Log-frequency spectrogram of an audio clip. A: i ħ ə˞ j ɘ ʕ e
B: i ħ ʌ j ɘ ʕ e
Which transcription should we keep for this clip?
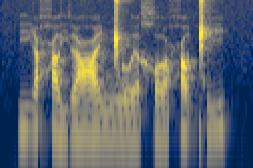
B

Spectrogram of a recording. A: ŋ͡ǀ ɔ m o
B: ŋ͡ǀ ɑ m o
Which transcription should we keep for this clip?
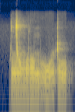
A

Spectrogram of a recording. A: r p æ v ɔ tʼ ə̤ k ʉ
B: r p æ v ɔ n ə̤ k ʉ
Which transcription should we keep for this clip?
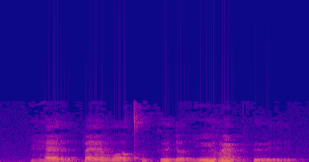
A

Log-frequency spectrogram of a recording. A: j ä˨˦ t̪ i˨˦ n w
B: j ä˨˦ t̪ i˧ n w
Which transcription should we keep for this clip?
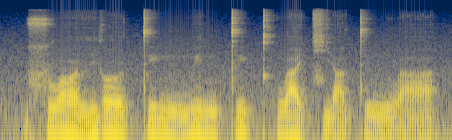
B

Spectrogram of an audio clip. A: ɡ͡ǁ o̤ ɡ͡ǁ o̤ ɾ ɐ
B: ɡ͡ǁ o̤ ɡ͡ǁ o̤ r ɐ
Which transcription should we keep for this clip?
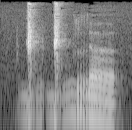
B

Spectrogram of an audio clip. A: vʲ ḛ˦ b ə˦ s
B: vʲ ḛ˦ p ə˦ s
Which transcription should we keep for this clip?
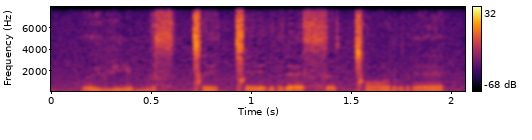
A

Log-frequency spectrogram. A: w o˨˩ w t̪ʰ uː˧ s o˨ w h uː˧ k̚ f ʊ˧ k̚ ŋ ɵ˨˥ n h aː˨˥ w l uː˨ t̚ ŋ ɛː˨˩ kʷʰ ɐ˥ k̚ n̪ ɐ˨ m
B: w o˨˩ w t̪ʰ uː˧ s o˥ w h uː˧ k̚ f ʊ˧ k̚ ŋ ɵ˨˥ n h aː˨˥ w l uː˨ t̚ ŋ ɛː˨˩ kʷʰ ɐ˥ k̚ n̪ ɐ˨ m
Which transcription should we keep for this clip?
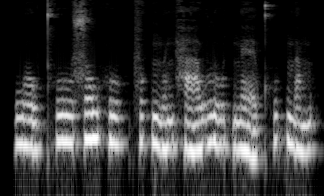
B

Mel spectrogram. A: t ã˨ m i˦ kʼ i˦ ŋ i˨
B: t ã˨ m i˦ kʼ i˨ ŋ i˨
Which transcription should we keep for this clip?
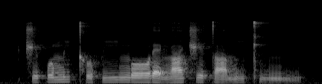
B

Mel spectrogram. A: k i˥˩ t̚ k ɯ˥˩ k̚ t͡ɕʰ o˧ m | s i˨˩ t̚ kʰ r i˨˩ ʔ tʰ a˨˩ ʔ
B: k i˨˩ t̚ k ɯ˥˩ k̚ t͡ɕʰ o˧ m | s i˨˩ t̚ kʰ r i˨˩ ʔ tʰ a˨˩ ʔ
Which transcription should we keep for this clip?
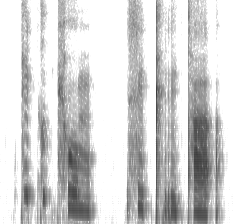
A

